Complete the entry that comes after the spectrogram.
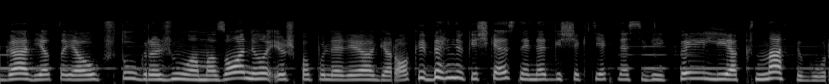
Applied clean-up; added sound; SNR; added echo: neural mask model RNNoise.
